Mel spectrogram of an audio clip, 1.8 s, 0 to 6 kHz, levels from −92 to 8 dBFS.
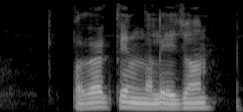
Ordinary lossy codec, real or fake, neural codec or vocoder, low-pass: none; fake; vocoder, 44.1 kHz, 80 mel bands, Vocos; 5.4 kHz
